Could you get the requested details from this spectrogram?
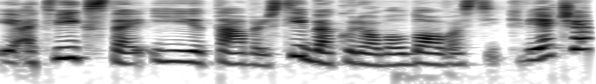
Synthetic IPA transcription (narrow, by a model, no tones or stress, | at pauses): ɐt̪ʲʋʲiːkst̪ɐʔiːt̪ɑːʋɐlʲsʲt̪ʲiːbʲɛːkʊɾʲoːʋɐlˠd̪oːʋoːsiːkʋʲiɛt͡ʃʲɛ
